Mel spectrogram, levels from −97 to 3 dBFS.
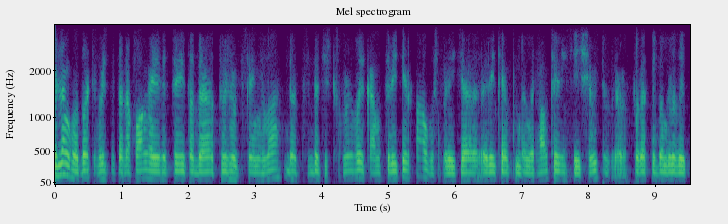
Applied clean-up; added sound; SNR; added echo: neural mask model DeepFilterNet 3.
